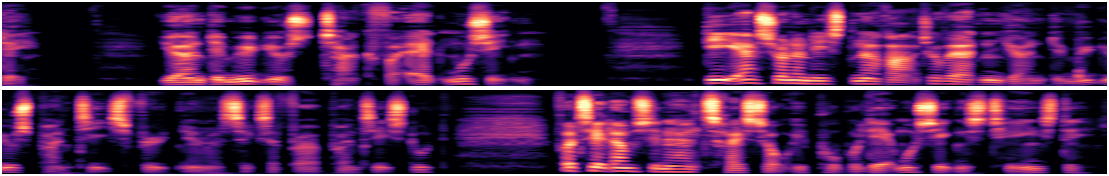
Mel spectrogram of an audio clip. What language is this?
Danish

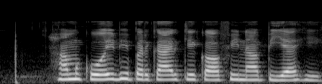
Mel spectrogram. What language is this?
Magahi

